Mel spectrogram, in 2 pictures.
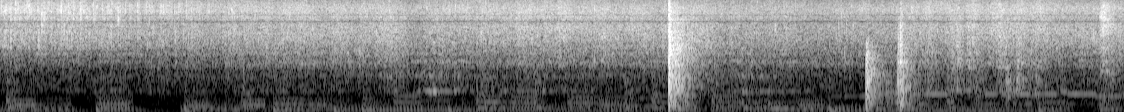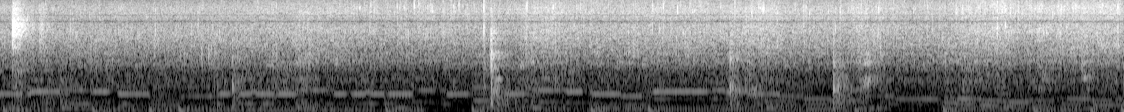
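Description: Cauliflower florets and chopped garlic sizzling in hot olive oil in a frying pan, a steady hiss. A few sharp knocks stand out, the loudest about a third of the way in, as the florets go into the pan and a wooden spatula stirs them.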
